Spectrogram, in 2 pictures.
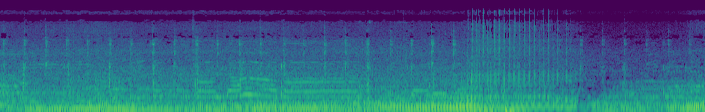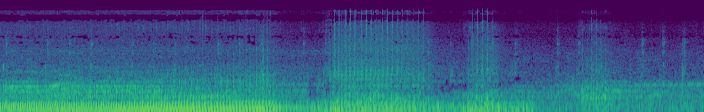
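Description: A motorcycle engine hums steadily and rises and falls in pitch as it speeds up.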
